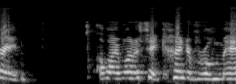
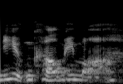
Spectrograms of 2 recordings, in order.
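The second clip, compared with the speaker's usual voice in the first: gentle, soft; 4 semitones lower, 9 dB quieter than usual. Retold or imitated. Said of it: "he said".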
